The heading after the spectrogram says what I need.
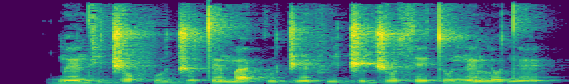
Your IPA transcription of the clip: ɡ͡bɛ̃˧di˨d͡ʒɔ˨ fu˧d͡ʒu˦ tɛ̃˧ma˨ ku˨d͡ʒɛ̃˨fi˨ d͡ʒe˧d͡ʒo˧ se˧tu˦nɛ̃˦˨ lo˧dɛ̃˧

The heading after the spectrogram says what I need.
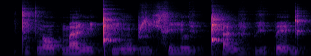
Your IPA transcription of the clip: te̤tnɔːpmæ ɲiǃʰi ŋopɮe̤çsiːle̤p ǃʰænæ̤pe̤ peɡ

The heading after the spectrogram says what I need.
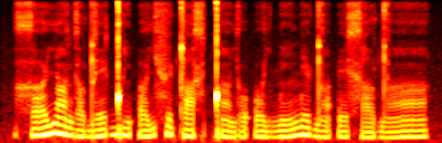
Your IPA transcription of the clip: xʌ jãɡaɖe ɡ͡ǃĩʔʌj fiʈax ǃãjoʔojn̪ĩ n̪iɖãʔexa ɖã

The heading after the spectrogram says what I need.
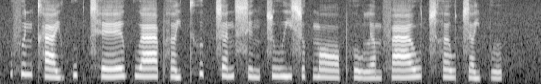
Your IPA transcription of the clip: fɵ˥nkʰaː˨˩jkʷɐ˥k̚t͡sʰɛː˨˥ kʷaː˧pʰɐ˨j t̪ʰʊ˥k̚sɐ˨˥nsɪ˨˩ŋ t͡suː˨jsʊ˨k̚mɔː˨˩ pʰo˨˩wlɐ˨˩m faː˨˥wt͡sʰɐ˨wt͡sɐ˨˩j pʊ˨˥k̚

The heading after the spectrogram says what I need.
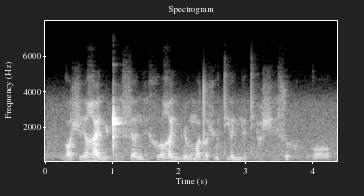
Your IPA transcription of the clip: ɡɒʃɪ ʁænʲʊʈɛ̤ sɜnɛ̤xʊ ʁɛnʲɔ̤ɳʊ mɒdɒʃutʲɜ nʲɔtʲɑ̤ ʃɛ̤ sʊhɔ̤ ɡɔ

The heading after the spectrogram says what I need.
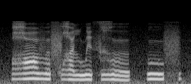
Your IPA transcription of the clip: ʁɒβəfʁəlwiθ ɣʊ | uf

